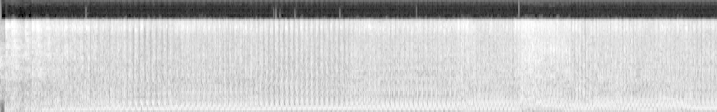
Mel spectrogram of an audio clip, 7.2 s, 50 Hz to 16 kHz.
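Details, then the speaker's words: Victory V92 Sport Cruiser V-twin, dead project bike, first start after fixing fuel pump terminal shorting to ground; catches and holds a fast even idle well above normal because the fast idle cable is pulled up. "Prime sure idles High doesn't it well the reason it's idling so high is because the the hot idle cable is jacked up"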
